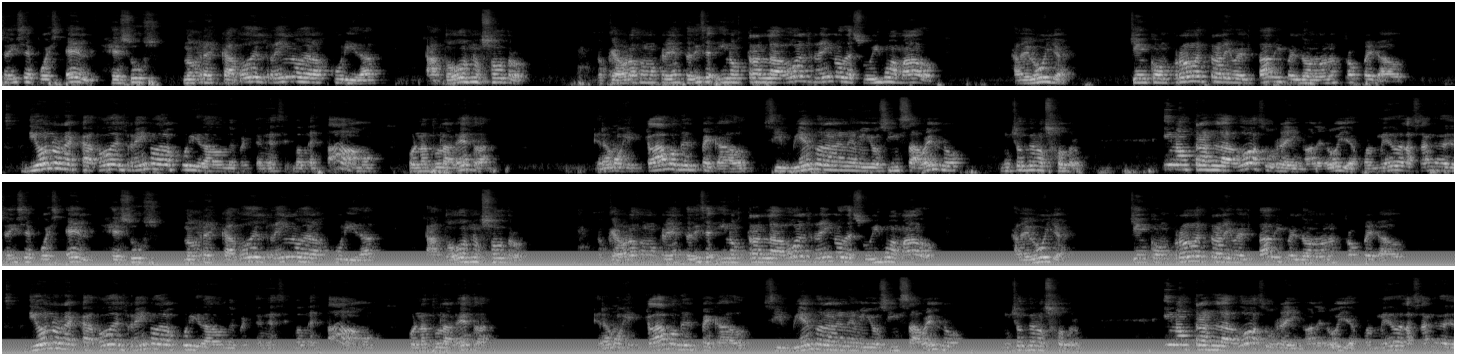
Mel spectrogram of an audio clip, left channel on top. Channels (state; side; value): noise; right; hum, 2 dB below the sound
